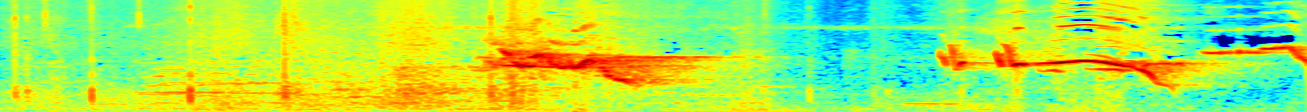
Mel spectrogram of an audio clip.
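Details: A wild black-naped oriole sings to challenge rivals with two bursts of mellow, slurred whistles about two seconds apart, separated by silence. Faint clicks are heard early on.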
